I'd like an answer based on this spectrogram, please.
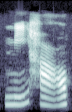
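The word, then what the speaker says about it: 你好: भी third tone है, so first syllable की जो थर्ड टोन होगी वो सेकंड टोन में कन्वर्ट हो जाएगी. जैसे कि आप यहाँ पे देखेंगे सेकंड टोन पे कन्वर्ट हो गई है. सो इसकी प्रोनाउंसिएशन जो होगी it's like नी हाउ नी हाउ.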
